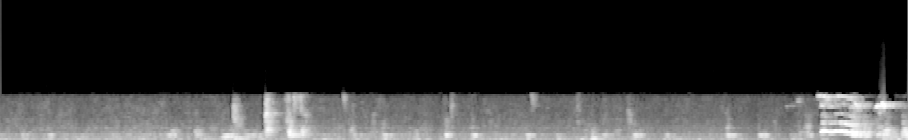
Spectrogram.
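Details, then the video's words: Dog reacting to a cat jumping over a wall: quiet, low background hum, then brief strained vocal bursts at about two and a half seconds, and a high, thin whining cry near the end. "My dog sees a cat jumping over the wall and reacts"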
